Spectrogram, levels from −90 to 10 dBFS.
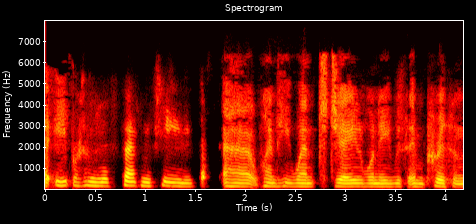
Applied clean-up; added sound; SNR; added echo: neural mask model Resemble Enhance denoiser.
